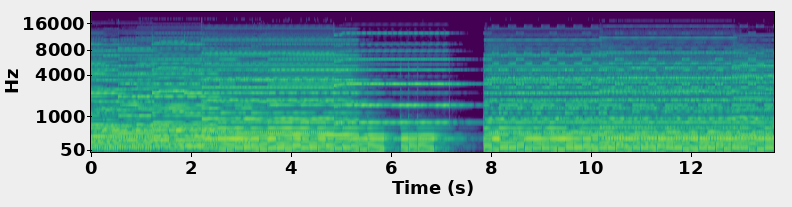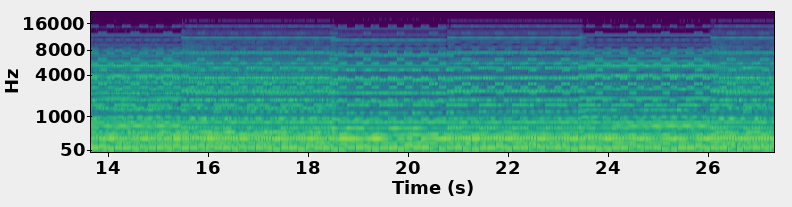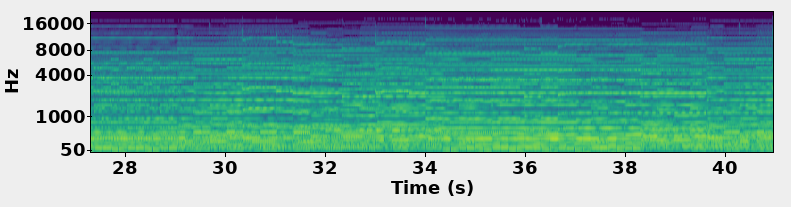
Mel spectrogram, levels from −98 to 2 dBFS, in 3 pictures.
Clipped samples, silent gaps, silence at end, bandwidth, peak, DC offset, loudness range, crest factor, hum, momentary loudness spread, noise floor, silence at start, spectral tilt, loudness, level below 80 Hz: under 0.1%; none; 0 s; 15.5 kHz; -2 dBFS; under 0.1%; 3 LU; 16 dB; none; 4 LU; -38 dBFS; 0 s; -4.5 dB/octave; -18 LUFS; -36 dBFS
